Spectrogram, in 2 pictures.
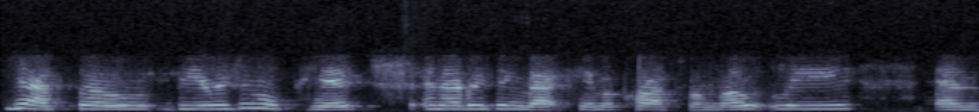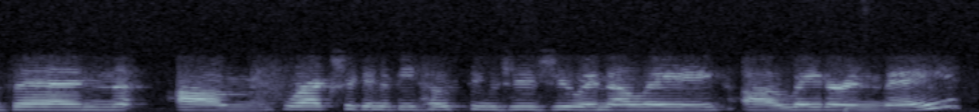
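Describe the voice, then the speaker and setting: A woman's voice: a little high, steady tone, normal speed. A woman giving casual interview answers as a guest on a remote call. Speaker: interview guest, associate editor at a publisher. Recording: muffled, band-limited remote call line.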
